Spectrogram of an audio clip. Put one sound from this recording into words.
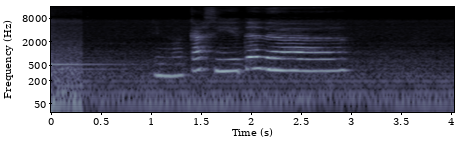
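A young girl speaks brightly, close by.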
